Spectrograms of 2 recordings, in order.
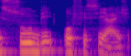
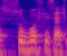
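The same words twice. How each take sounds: First: SUBOFICIAIS broken as su-bi, oficiais; wrong pronunciation. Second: SUBOFICIAIS run together as su-bo-ficiais; linked pronunciation. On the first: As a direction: add an I after the B in suboficiais, then break. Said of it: "Não falem suboficiais". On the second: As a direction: join the B of suboficiais straight to the O. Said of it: "É suboficiais". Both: Shown as a demonstration.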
